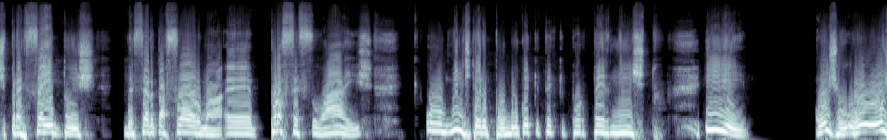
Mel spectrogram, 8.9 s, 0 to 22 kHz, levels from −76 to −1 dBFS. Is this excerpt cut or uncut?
uncut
